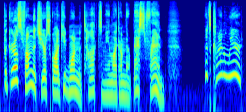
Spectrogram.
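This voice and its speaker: A woman's voice: mid-range voice, huge pitch swings, moderate pace, dry recording, clean studio sound, pitched above the performer's own voice. A woman voicing a frantic, melodramatic teenage cheerleader who blurts and exclaims indignantly in an audiobook-style story. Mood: worried.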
